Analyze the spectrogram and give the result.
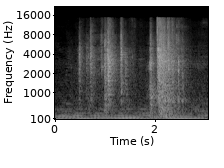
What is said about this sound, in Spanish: Esa reja suena horrible, usted la abre y suena horrible, lo mismo la puerta. Eso tiembla toitico esto al abrir la puerta o cerrarla.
